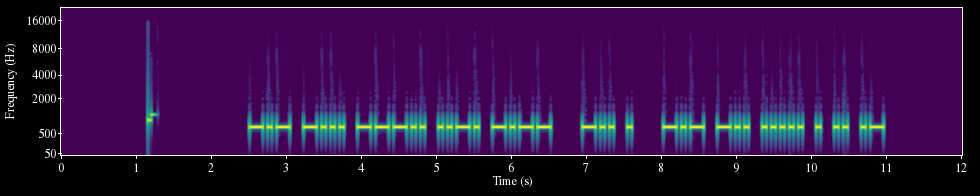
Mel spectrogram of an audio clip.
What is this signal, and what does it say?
Morse code, heard as a keyed tone, about 21 wpm, 700 Hz. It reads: KB8FY DE KD5EIA
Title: USA Callsign DE Callsign 20wpm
